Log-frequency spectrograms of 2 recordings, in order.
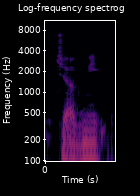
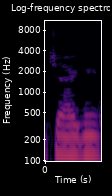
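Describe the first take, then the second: First: Jugmeet with an "uh" as in jug; remembered pronunciation. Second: Jagmeet with an "a" as in jag; questioned pronunciation. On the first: Recalling how the name was said, Jugmeet said softly as "JUG-meet". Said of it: "I thought it was Jugmeet". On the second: Checking the name with the other speaker, Jagmeet said softly as "JAG-meet". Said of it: "how do you say it?". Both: Shown as a demonstration.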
